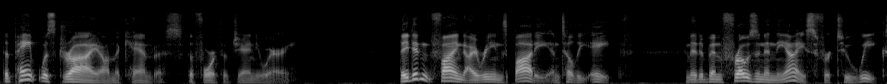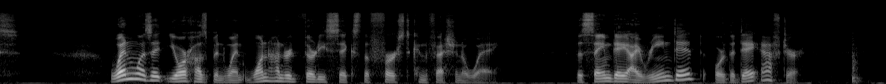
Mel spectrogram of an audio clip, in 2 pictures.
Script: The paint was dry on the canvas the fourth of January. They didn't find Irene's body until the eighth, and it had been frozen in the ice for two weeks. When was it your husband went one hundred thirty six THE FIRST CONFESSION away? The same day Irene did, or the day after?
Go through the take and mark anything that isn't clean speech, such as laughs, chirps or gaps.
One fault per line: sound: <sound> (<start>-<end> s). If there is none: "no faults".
sound: tap (17.4-17.5 s)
